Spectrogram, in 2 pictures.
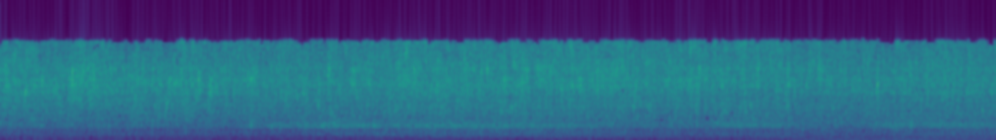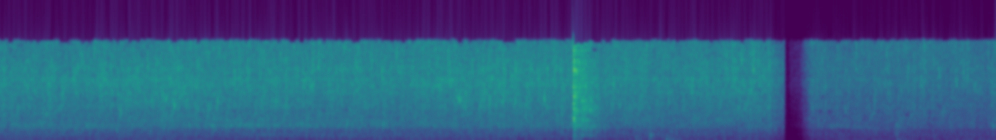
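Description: Unniyappam batter frying in hot oil in the cups of an unniyappam (appe) pan: a steady sizzle, with one sharp knock a little before the end.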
